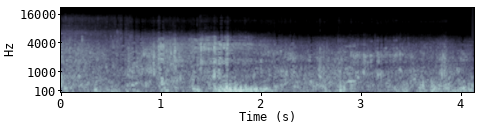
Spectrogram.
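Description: Choppy water washing in at the water's edge, with wind buffeting the microphone and a surge about a second and a half in.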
